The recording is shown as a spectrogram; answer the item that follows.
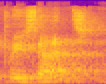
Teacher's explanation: I stress the second syllable in present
